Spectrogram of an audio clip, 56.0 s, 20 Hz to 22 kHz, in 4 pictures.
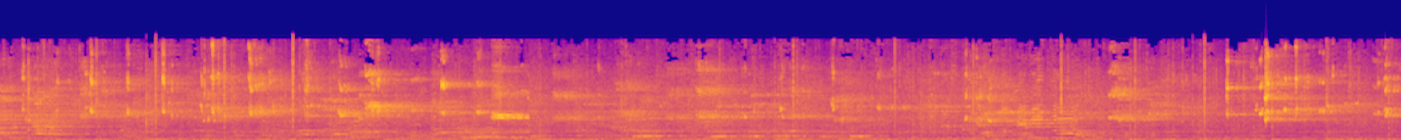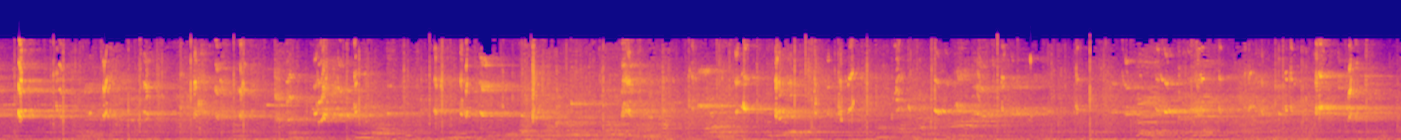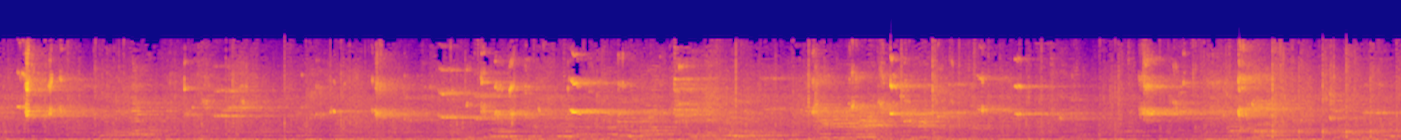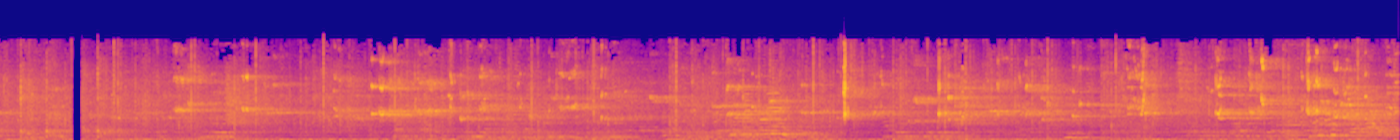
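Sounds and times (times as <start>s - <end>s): players calling and shouting: 0.0s - 56.0s
basketball bouncing on court: 0.2s - 56.0s.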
